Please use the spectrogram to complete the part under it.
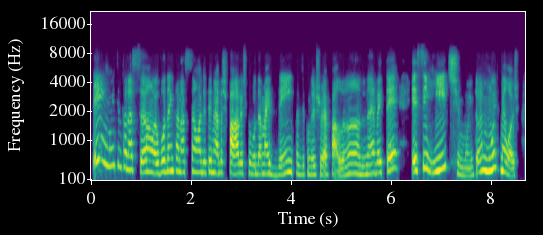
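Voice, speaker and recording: A woman from Brazil teaching an online English lesson, explaining in Portuguese and reading English dialogue lines slowly and clearly. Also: fairly high pitch, lively intonation, no room sound. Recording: dull, dry lo-fi sound.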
